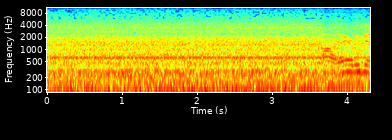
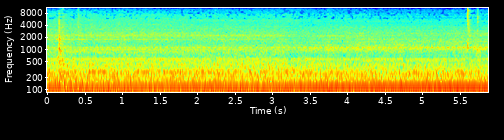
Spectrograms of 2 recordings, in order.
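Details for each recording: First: Furnace with newly replaced blower motor: kicks on fast with a steady even hum, constant tone, no scraping or rattle; normal blower operation. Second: Furnace blower motor runs with a steady low hum and a slightly rough undertone. Its capacitor dates from 2018 and is suspected worn out; the motor is failing and is being replaced.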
